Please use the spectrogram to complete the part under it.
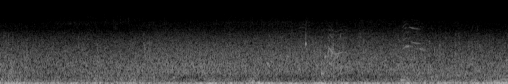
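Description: Wings flutter softly as a small creature flies.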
